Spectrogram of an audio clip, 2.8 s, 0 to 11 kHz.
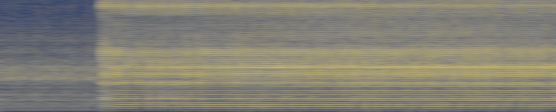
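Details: Ryobi USB Lithium Power Carver (14,000 SPM, 1 mm stroke) with the square chisel fitted, with road work noise in the background. It holds a steady high buzzing whine, even in pitch with no catching; it works properly, unlike a previous unit.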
